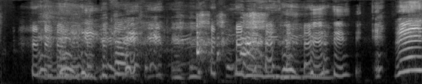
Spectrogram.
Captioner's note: all giggle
